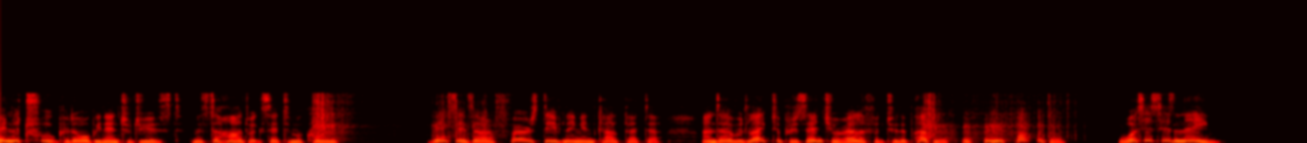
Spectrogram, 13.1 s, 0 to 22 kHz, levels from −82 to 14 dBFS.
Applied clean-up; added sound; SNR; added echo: neural mask model RNNoise.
